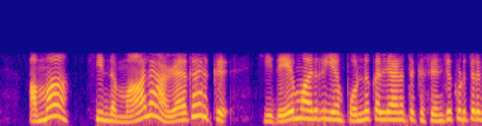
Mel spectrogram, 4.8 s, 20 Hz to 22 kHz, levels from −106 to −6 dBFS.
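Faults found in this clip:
iLBC codec, throughout. Band limited to 150 Hz to 3.7 kHz, plainly audible roughness and synthetic edge on speech. Each frame's excitation coded independently; the 20 ms framing fits the 15.2 kbps iLBC mode. Probable component: narrowband VoIP codec path.

Lost iLBC frames, 3.22 to 3.25 s, between "மால அழகா இருக்கு இதே" and "என் பொண்ணு". Brief held, buzzy vowel-like fill, about 20 ms, fitting one lost frame. Decoder repeated the last pitch cycle mixed with noise; recovery immediate because frames stand alone.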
